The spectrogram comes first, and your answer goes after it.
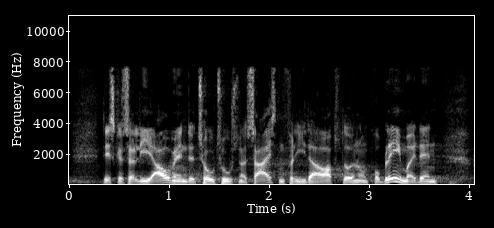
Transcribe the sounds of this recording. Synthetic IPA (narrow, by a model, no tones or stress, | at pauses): d̥e̝sɡ̥æsɒ̽liːɑ̈ʊʋen̰d̥ət͡sʰo̝̰ːt͡sʰṵːsn̩ɒ̽sɑ̈ɪsd̥n̩fɒ̽d̥ḭːd̥ɑ̈hɑ̈ɒ̽b̥sd̥ɔ̰ð̩ˠno̝ːn̩pʰʁob̥le̝̰ːmɐid̥en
